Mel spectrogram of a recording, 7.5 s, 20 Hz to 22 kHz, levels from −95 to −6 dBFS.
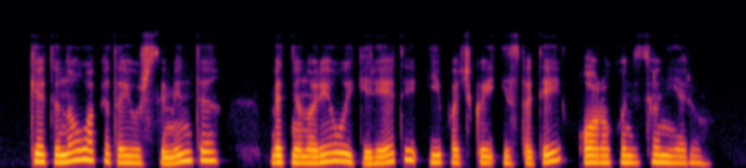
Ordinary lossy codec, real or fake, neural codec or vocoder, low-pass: Opus, 32 kbps; real; none; 7.2 kHz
